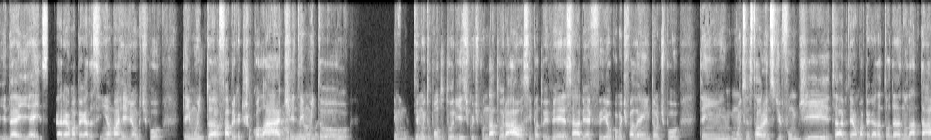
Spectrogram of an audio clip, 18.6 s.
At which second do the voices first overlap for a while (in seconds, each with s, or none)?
5.6 s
